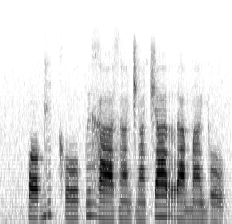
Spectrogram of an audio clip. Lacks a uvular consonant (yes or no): yes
